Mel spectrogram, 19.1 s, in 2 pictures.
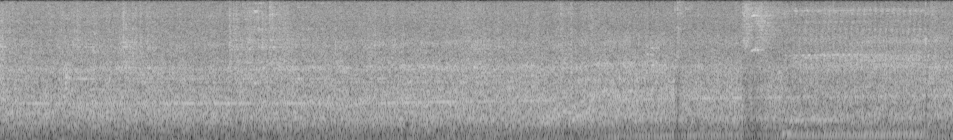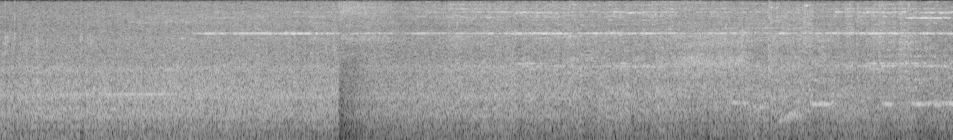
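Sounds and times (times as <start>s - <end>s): train engines and wheels rumbling: 0.0s - 19.0s
faint wheel squeals: 11.0s - 19.0s.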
